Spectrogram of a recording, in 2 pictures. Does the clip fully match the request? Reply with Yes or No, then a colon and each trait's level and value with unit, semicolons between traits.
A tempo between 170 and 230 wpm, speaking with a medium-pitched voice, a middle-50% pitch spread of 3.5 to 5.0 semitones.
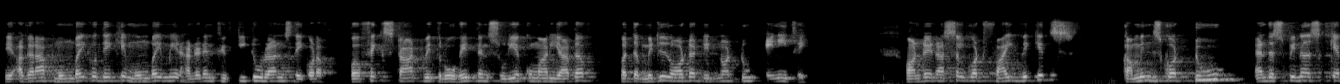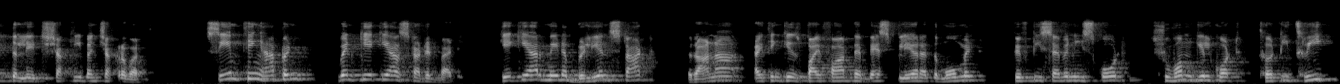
Yes: average, 175 wpm; medium, 175 Hz; average, 4.1 semitones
